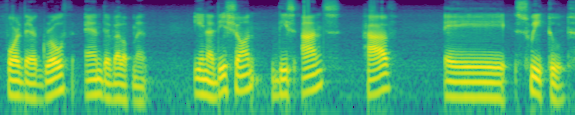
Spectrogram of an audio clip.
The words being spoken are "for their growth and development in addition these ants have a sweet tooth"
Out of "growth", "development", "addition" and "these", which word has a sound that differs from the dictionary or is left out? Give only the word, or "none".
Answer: these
